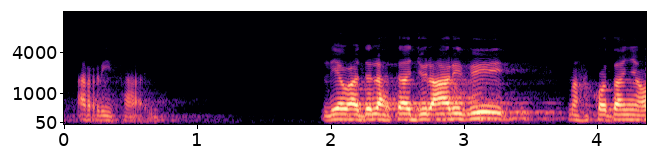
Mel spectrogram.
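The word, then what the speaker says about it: Ar-Rifa'i: waa alihi wasohbihi wasallam bacanya pakai RO kasrahnya rnya apa kasrah arifai beliau adalah Tajul Arifin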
